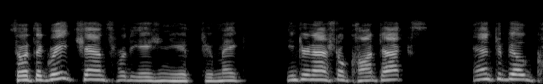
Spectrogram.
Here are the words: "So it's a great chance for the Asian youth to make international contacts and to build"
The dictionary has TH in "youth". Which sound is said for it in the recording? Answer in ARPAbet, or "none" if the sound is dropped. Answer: TH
